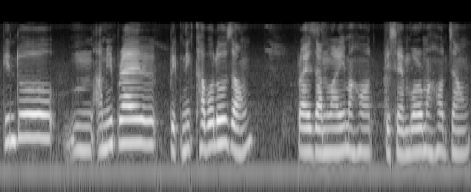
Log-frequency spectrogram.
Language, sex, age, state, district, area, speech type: Assamese, female, 30-45, Assam, Jorhat, urban, spontaneous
